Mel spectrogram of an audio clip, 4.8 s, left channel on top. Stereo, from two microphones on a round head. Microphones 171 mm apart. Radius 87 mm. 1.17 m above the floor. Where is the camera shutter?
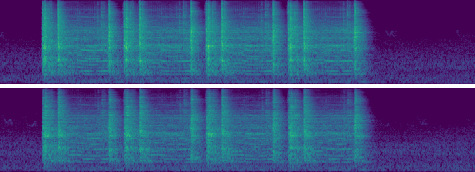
45° left (ahead or behind), 0.6 m.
